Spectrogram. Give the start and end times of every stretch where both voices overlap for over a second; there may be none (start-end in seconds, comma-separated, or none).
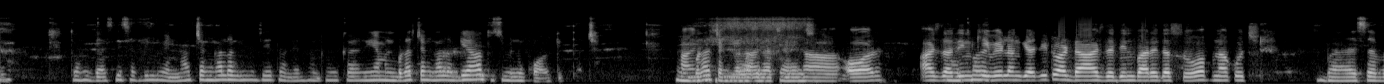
none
